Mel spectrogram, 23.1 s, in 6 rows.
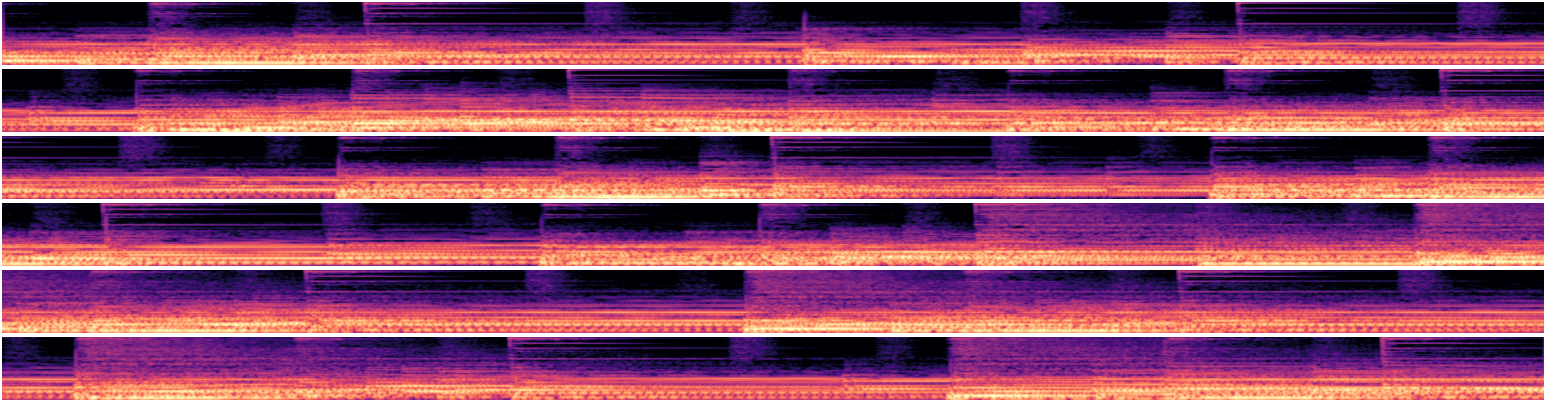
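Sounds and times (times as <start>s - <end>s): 
bassoon melody: 0.0s - 23.1s.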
